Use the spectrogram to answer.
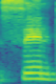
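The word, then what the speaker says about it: cent: एन टी का तलफ्फुज सेंट होता है सी ई एनटी का तलफ्फुज सेंट होता है लेकिन सी ए एनटी का तलफ्फुज कैंट होता है तो दोनों में सी है लेकिन तलफ्फुज अलग-अलग है तो आइए कुछ ऐसे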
